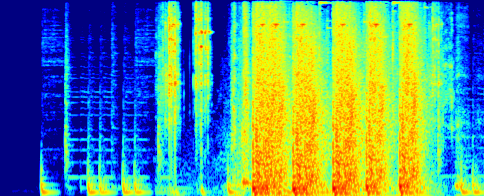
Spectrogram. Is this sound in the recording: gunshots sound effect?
yes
